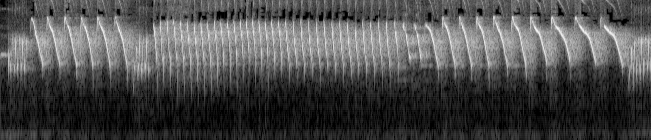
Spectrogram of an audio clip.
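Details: Singing canary used as a tutor for a young bird: quick falling whistled notes, then a long very rapid even trill lasting over two seconds, closing with repeated downslurs.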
